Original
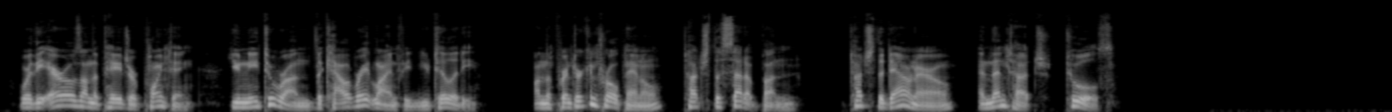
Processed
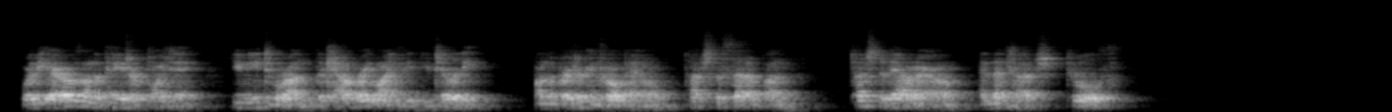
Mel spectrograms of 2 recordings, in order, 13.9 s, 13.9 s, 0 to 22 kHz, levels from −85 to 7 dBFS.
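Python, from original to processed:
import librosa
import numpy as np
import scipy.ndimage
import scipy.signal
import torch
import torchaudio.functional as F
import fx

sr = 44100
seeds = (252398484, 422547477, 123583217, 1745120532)

p1 = x + 0.51 * np.pad(x, (int(2.0 * sr / 1000.0), 0))[:len(x)]
p2 = fx.over_compress(p1, sr, threshold_db=-33.0, ratio=-0.5)
p3 = p1 + (p2 * 10.0 ** (-1.0 / 20.0))
p4 = fx.cabinet(p3, sr, low_hz=320.0, low_slope=12, high_hz=2600.0, hz=(320.0, 460.0, 800.0, 1200.0, 1700.0, 2500.0), db=(6, 6, -3, 9, -3, -4))
p5 = fx.room_shoebox(p4, sr, seeds[0], volume_m3=200.0, walls='mixed', distance_m=1.8)
p6 = fx.band_widen(p5, sr, depth_pct=100)
y = p6 * 10.0 ** (-4.5 / 20.0)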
